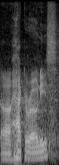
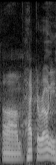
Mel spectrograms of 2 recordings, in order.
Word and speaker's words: HackerOne: At HackerOne, we call each other HackerOnies. It's the common mispronunciation of our company name. HackerOne sounds kind of delicious, though, but yeah.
